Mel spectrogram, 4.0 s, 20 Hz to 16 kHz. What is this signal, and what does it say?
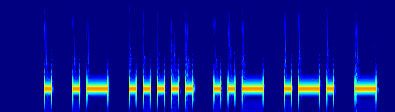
Morse code, heard as a keyed tone, about 17 wpm, 700 Hz. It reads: EA5URT
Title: DXCC-100 Call Signs - 6 Characters - 17wpm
